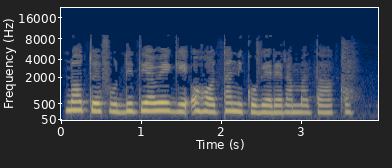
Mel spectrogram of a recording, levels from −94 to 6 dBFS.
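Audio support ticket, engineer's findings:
Dull, smeared speech with swirly artefacts on sibilants, present throughout. Likely AAC compression, consistent with AAC-LC at a low bitrate around 32 kbps. Encoder discards content above 9 kHz and coarsely quantises the rest. Spectrogram: flat ceiling at 9 kHz.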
